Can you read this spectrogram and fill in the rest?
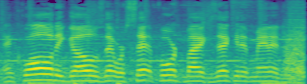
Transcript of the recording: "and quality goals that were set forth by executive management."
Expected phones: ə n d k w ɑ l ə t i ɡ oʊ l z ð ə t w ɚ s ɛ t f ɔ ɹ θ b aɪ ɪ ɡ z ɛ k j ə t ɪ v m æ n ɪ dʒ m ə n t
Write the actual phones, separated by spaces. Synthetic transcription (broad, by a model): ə n k w ɑ l ə t i ɡ oʊ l z ð ə t w ɚ s ɛ t f ɔ ɹ θ b aɪ ɪ ɡ z ɛ k j ə t ɪ v m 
